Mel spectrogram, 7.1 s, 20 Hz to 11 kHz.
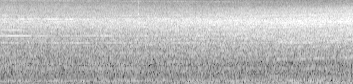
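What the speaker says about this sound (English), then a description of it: "Oh, can you hear the flaps?" Airbus A320 cabin in Microsoft Flight Simulator 2020 as the flaps move: a steady, dense whirring hum with broad engine and air noise that stays constant throughout, with no voices.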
